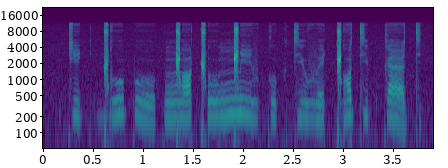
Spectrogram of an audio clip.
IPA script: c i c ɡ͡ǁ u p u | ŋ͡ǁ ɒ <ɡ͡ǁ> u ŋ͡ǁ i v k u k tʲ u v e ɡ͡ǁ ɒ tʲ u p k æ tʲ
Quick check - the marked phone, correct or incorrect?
incorrect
